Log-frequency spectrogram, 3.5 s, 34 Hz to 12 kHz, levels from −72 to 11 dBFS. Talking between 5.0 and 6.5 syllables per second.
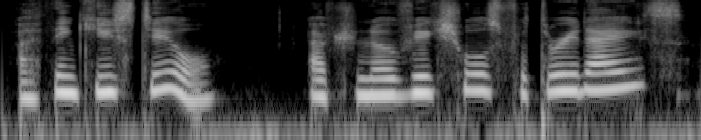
No: 4.2 syllables/s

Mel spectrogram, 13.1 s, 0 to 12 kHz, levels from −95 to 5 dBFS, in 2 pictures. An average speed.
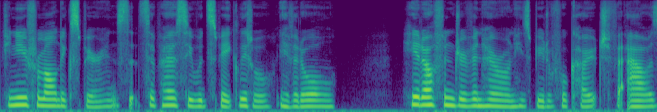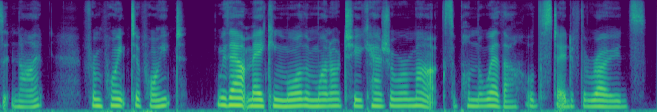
No: fast, 225 wpm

